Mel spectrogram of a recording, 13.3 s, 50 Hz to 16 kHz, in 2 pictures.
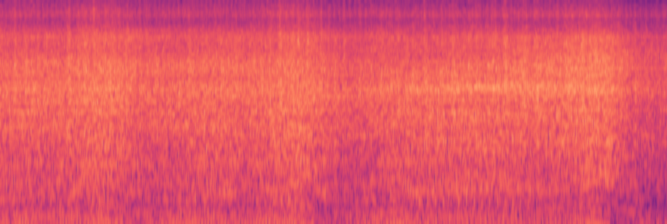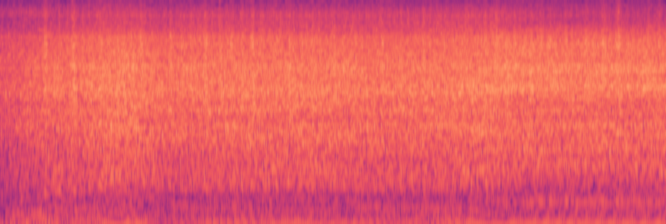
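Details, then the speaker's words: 1987 BMW 528e (E28), sat nearly two years, bad gas and split intake: uneven lumpy idle with loud mechanical din; at least one cylinder not firing, noise suspected from the transmission. "sounds like we've got at least one cylinder that's not firing and there is a horrendous noise coming from what we think is the transmission"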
